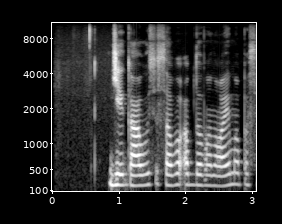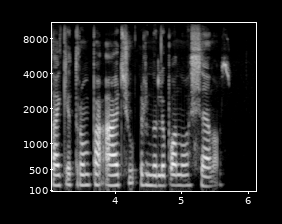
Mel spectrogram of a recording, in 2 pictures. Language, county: Lithuanian, Alytus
